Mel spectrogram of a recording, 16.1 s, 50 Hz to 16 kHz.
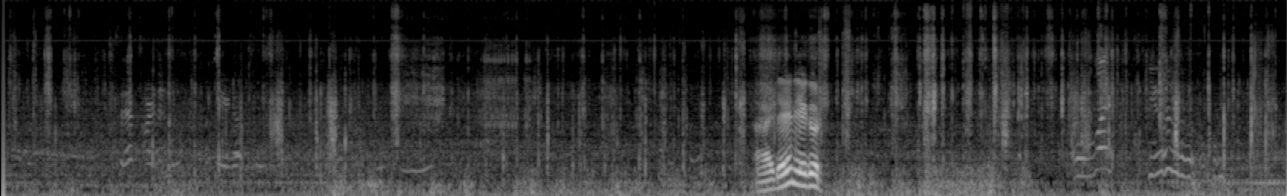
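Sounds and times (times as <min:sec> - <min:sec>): flip-flops slapping on asphalt: 0:00.1 - 0:16.0.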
